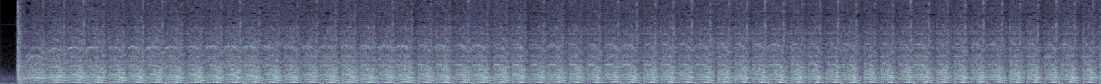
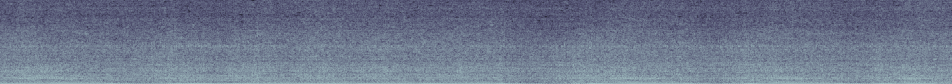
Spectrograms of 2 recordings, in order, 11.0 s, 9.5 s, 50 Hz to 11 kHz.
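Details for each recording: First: BMW N47 diesel first start after timing chain replacement and engine reinstall, battery left connected for weeks: starter drags slowly and unevenly, about two and a half compressions a second, never catching; flat battery. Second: BMW N47 diesel engine, first start after timing chain replacement and reinstallation; earlier no-start was a flat battery. Even idle with a few gentle rev rises and falls, no rattle or knock; normal idle, running clean.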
